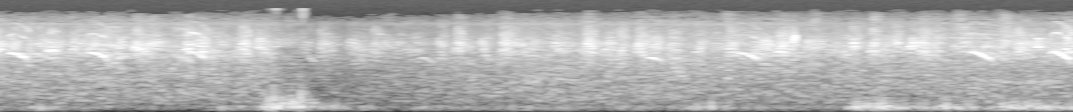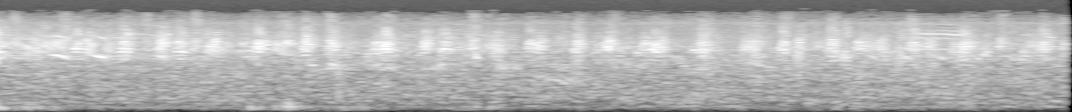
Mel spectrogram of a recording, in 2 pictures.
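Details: Juvenile great egrets in South Carolina give low, guttural clucking bursts a few seconds apart, over a steady hiss and a wash of faint high chirps from many small birds.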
